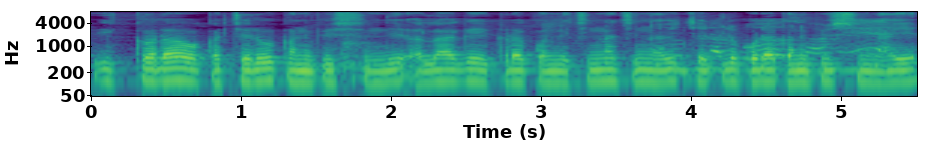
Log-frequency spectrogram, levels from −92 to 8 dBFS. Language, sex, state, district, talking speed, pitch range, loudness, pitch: Telugu, male, Andhra Pradesh, Sri Satya Sai, 140 wpm, 115-120 Hz, -17 LUFS, 120 Hz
